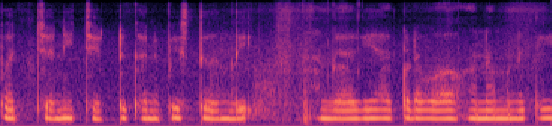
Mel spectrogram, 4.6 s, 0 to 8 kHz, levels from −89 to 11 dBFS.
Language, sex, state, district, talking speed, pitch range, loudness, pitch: Telugu, female, Andhra Pradesh, Chittoor, 90 wpm, 195-205 Hz, -17 LUFS, 195 Hz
